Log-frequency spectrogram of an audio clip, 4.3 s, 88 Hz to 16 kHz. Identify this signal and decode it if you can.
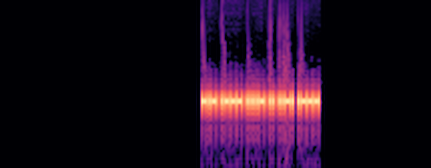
Morse code, heard as a keyed tone, about 76 wpm, 700 Hz. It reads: KJ4IFJ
